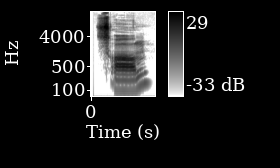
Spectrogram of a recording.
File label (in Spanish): "som", amharico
